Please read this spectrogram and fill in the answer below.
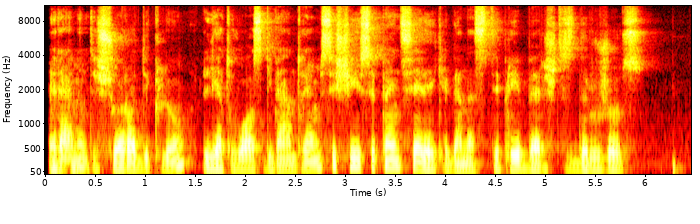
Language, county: Lithuanian, Kaunas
